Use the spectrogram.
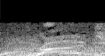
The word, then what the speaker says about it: Grimes: Grimes rhymes with dimes.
